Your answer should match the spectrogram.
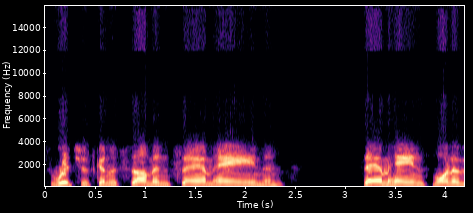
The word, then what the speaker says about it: Samhain: They're trying to unleash Sam Hain, which is pronounced Samhain, on day 70 of learning fucking Gaelic on this side.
